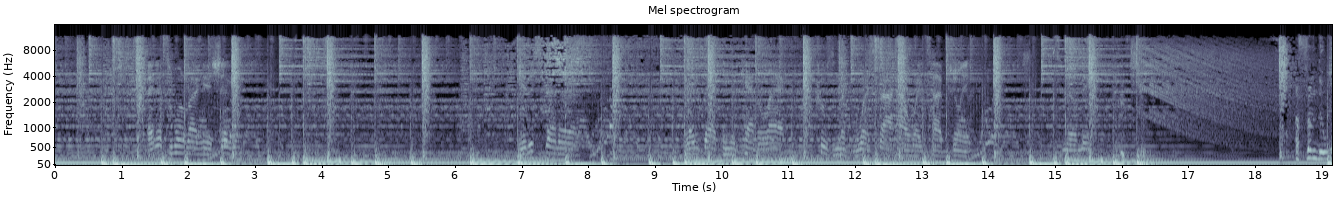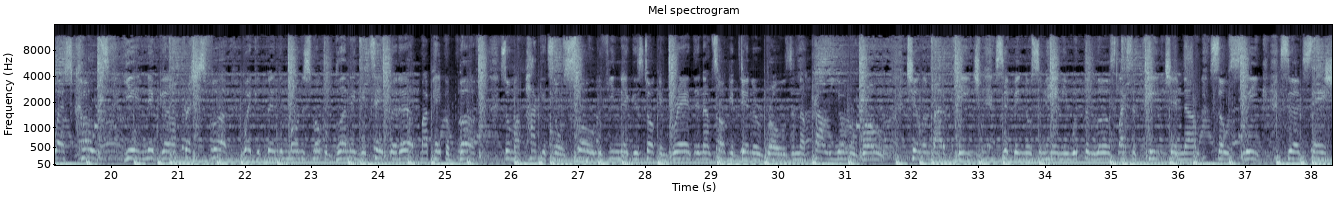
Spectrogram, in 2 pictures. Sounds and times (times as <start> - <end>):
Pop music: 0.0 - 38.3.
